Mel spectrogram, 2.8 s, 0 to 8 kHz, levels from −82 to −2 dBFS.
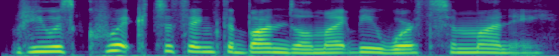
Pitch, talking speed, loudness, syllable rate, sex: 215 Hz, 280 wpm, -17 LUFS, 5.6 syllables/s, female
